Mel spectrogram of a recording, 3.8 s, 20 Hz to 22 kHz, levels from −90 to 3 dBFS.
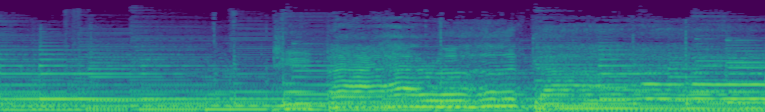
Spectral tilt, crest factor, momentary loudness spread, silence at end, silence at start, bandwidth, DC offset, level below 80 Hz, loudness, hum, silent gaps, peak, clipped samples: -7.5 dB/octave; 12 dB; 5 LU; 0 s; 0 s; 14.5 kHz; under 0.1%; -34 dBFS; -17 LUFS; none; none; -4 dBFS; under 0.1%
